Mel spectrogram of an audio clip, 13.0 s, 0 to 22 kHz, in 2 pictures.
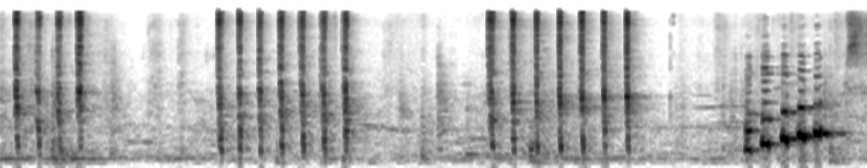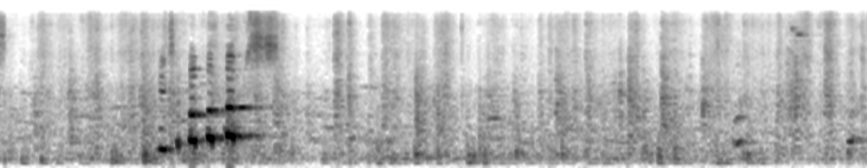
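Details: Dog puppies, 3.5 weeks old, at play indoors while a sound-socialization recording of school kids playing runs; bursts of rapid clicking taps, then two rising, squealing yelps in the middle, followed by soft scuffling.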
